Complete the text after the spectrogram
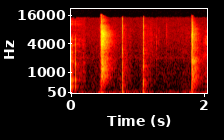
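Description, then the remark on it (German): Four crisp body-percussion hits, a mix of chest slaps, finger snaps and hand claps, land in a steady pulse with a short pause before the last one. No one speaks. “Und das einfach nur auf die Brust klatschen, schnipsen, klatschen, nochmal auf die Brust schnipsen, klatschen und dann kommt so ein Rhythmus draus.”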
